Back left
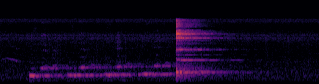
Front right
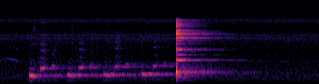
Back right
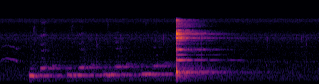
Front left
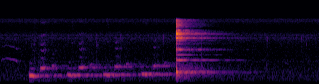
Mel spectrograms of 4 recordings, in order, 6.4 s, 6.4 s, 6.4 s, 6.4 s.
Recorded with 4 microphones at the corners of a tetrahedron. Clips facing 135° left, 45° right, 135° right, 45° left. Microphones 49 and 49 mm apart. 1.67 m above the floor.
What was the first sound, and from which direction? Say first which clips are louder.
Laughter: front right 8 dB, front left 3 dB; 15° right.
